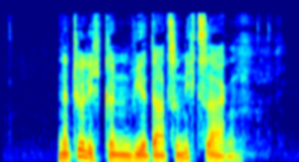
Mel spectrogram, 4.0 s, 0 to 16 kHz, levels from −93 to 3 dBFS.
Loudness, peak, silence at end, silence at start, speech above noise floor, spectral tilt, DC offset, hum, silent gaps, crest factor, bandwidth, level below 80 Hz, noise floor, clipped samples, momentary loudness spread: -21 LUFS; -4 dBFS; 0.8 s; 0.8 s; 55 dB; -4.5 dB/octave; under 0.1%; none; none; 20 dB; 11.5 kHz; -46 dBFS; -76 dBFS; under 0.1%; 7 LU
